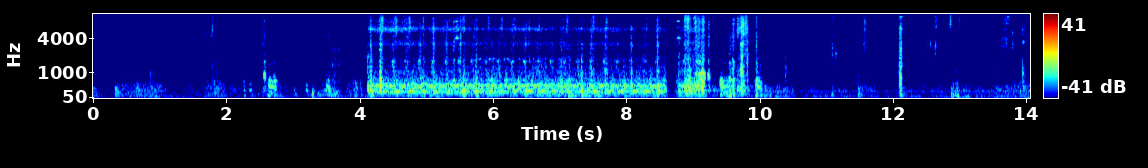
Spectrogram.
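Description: A sewing machine runs a steady line of stitching near the hardware of a waist pack, a continuous close mechanical whir lasting several seconds, followed by a short burst and quiet handling sounds.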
